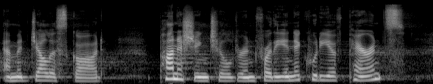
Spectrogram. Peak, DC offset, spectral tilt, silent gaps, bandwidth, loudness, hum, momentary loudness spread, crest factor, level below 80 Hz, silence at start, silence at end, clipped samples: 0 dBFS; under 0.1%; -3 dB/octave; none; 17.5 kHz; -20 LUFS; none; 10 LU; 20 dB; -72 dBFS; 0 s; 0.3 s; under 0.1%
